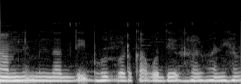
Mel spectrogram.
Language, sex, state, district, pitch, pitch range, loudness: Bhojpuri, female, Uttar Pradesh, Ghazipur, 175 Hz, 175-180 Hz, -13 LUFS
